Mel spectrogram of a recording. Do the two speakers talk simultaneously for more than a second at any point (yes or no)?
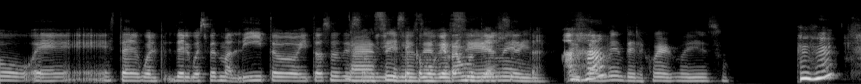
yes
